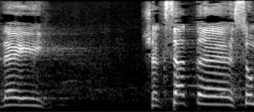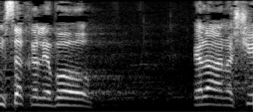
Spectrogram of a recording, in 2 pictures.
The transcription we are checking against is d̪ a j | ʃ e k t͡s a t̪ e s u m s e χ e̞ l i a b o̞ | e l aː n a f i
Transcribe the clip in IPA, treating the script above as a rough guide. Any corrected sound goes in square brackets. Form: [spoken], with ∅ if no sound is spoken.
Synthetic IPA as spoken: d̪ [e] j | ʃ e k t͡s a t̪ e s u m s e χ e̞ l [j] a [v] o̞ | e l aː n a [ʃ] i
